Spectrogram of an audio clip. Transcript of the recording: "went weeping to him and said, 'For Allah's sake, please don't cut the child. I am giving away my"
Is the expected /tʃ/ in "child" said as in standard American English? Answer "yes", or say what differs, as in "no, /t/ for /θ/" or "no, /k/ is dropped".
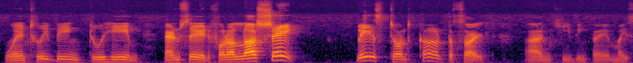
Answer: no, /s/ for /tʃ/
